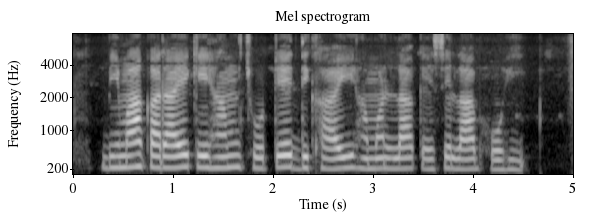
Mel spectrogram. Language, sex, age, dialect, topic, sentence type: Chhattisgarhi, female, 25-30, Eastern, agriculture, question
